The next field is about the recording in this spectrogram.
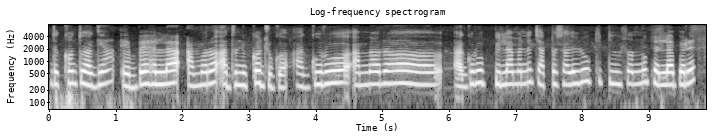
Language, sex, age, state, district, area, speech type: Odia, female, 18-30, Odisha, Jagatsinghpur, urban, spontaneous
